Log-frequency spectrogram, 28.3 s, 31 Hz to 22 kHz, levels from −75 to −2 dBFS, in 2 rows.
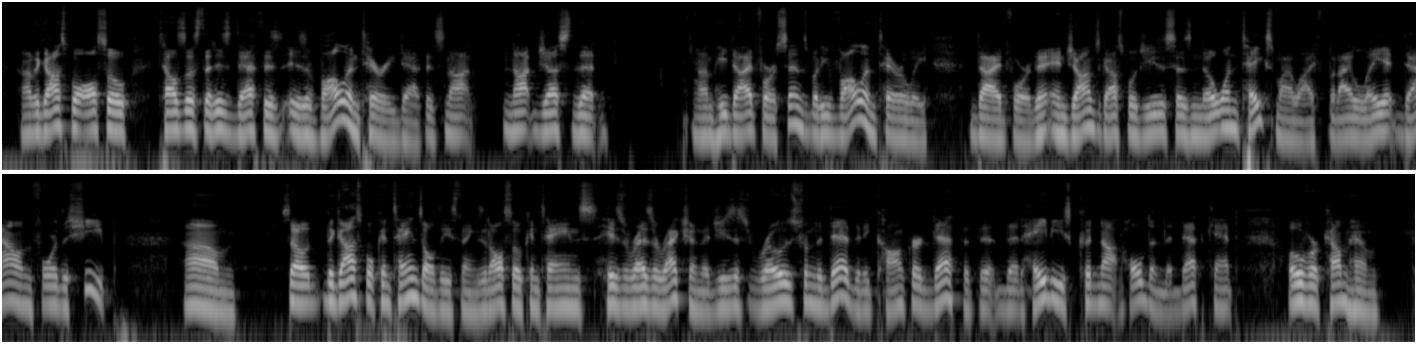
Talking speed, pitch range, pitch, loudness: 180 wpm, 120-145 Hz, 130 Hz, -32 LUFS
